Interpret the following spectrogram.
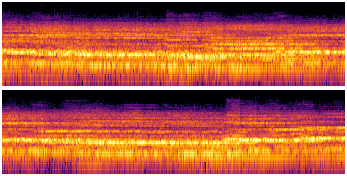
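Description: Mixed choir of men's and women's voices singing baroque-era vocal music in held chords, the harmony shifting about two seconds in and again near the end.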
